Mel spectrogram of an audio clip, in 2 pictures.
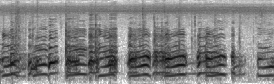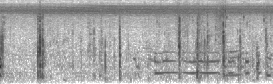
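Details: Chickens eating salad and vegetables give a quick run of harmonic clucks and short wavering calls for about two and a half seconds, then trail off into scattered pecking clicks and a few thin, level tones.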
